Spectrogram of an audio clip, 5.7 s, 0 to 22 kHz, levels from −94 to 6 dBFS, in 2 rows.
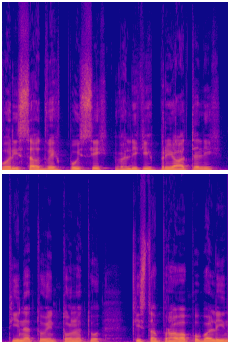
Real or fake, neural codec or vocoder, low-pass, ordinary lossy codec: real; none; none; none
